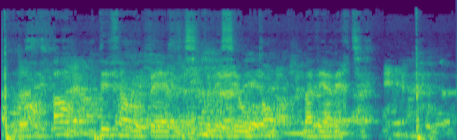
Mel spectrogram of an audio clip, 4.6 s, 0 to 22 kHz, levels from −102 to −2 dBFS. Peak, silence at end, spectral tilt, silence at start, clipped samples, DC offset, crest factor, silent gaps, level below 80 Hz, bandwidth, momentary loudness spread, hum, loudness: -2 dBFS; 0 s; -7 dB/octave; 0 s; under 0.1%; under 0.1%; 12 dB; none; -32 dBFS; 16.5 kHz; 8 LU; none; -14 LUFS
